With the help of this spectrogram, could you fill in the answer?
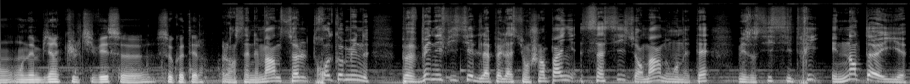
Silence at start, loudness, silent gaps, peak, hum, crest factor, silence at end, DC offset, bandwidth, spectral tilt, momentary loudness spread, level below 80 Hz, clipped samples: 0 s; -18 LUFS; none; 0 dBFS; none; 18 dB; 0 s; under 0.1%; 19 kHz; -6 dB/octave; 7 LU; -40 dBFS; under 0.1%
